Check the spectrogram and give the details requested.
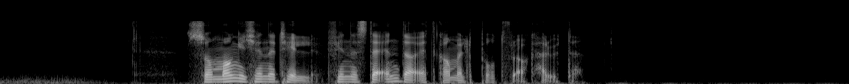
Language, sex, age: Norwegian, male, 31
